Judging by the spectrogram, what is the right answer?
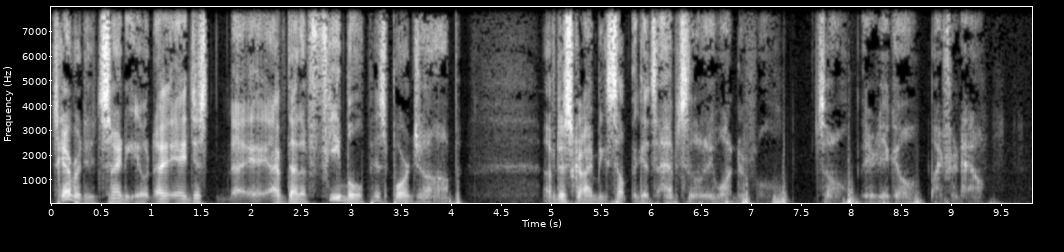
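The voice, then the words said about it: Hoarse, strained worn-out voice. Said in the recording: “my voice is shot. I got to stop talking. I got to save some. I've been shouting, cheering on the bands. Yeah, my voice is gone.”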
